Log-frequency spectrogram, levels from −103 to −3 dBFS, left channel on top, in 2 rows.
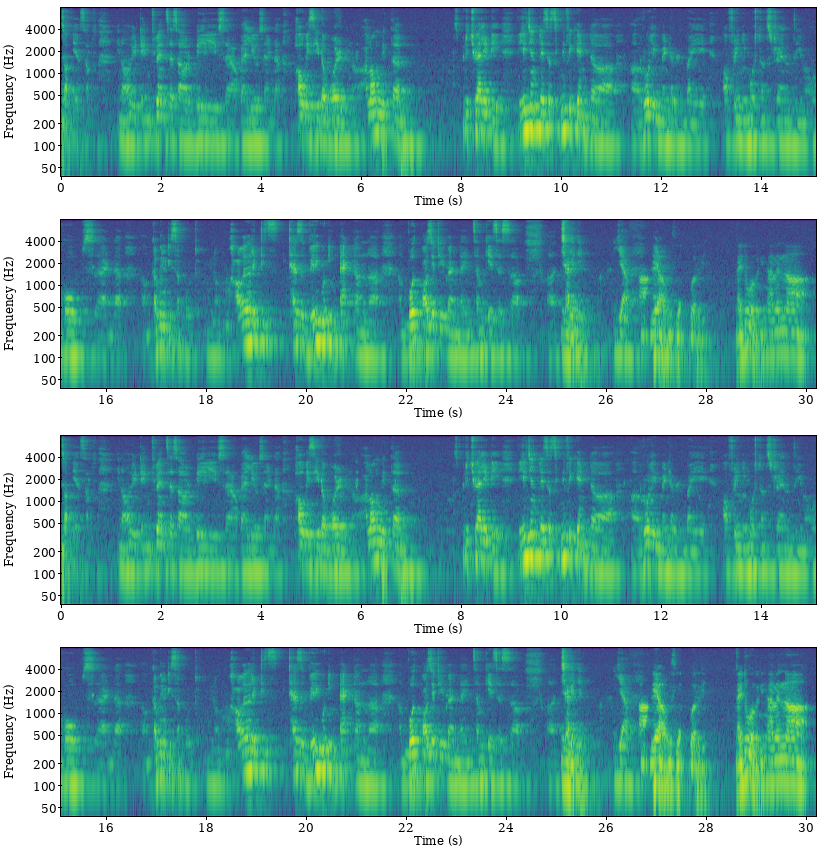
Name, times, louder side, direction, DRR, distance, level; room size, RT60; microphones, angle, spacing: voice 1, 0.0-6.9 7.8-25.5 26.1-27.1, equal, 5° left, 0.8 m, -25 dB
voice 2, 25.1-25.4 26.7-28.1 28.6-30.0, right 6 dB, 80° right, 0.3 m, -21 dB
11.5 x 5.9 x 6.5 m
head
